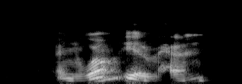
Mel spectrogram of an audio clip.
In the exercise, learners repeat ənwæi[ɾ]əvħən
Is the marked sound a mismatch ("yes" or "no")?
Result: no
